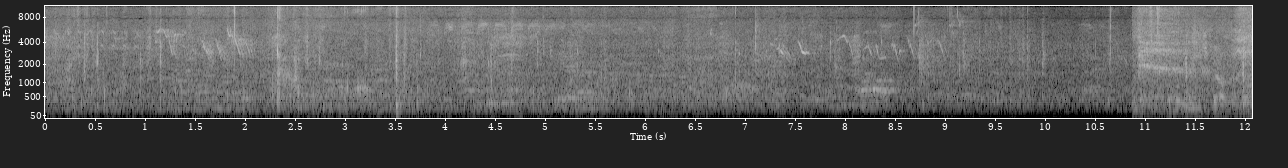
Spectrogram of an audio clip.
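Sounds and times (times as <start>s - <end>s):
small birds chirping: 0.0s - 9.7s.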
